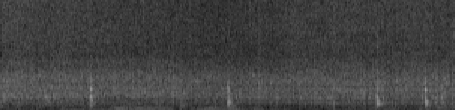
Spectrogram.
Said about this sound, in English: some sausages, which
